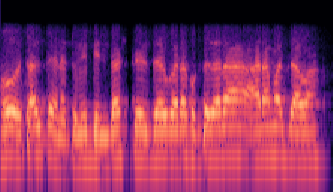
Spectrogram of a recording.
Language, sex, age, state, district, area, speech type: Marathi, male, 18-30, Maharashtra, Raigad, rural, conversation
